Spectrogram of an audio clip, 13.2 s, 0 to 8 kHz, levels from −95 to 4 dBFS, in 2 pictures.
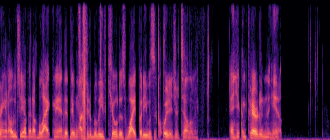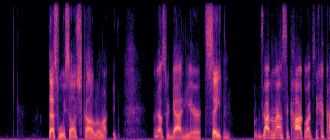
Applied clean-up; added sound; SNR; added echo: neural diffusion model UNIVERSE++.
